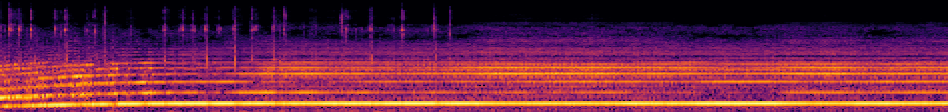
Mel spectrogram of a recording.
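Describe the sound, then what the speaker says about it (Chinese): A civil defense all-clear siren sounds as a single long, steady tone after a short rising start, loud and unbroken with no talk. "最后就是解除警报信号"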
